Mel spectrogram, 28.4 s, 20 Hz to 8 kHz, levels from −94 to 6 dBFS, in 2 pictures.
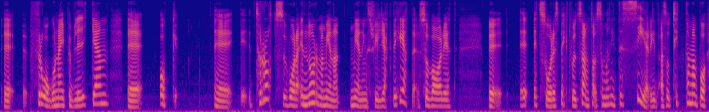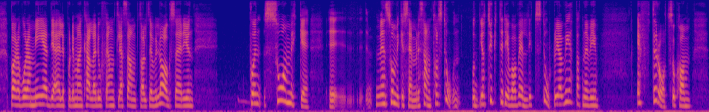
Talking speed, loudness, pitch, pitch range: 155 wpm, -31 LUFS, 210 Hz, 190-250 Hz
